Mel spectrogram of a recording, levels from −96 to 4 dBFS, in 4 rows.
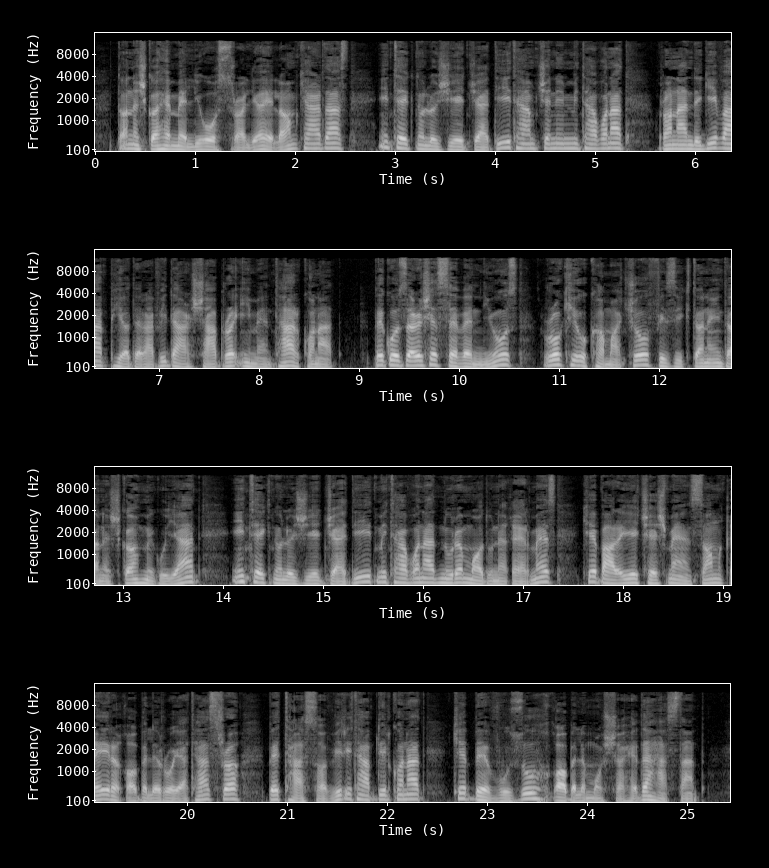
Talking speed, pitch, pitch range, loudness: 130 wpm, 125 Hz, 100-145 Hz, -24 LUFS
